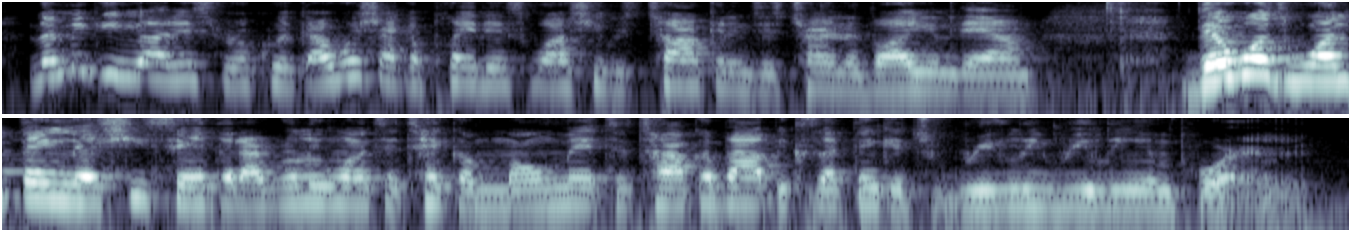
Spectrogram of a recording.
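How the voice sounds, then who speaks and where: Over noticeable background noise, a woman of medium pitch talks at a very fast pace in an animated tone, with lively intonation and big swings in loudness. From Chicago, north side. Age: 40s. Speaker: YouTube commentator. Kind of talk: video commentary.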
